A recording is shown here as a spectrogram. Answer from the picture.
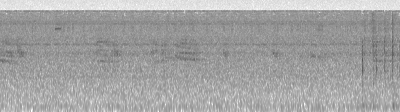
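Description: Faint, scattered bird chirps over a steady low outdoor hum; near the end, a quick cluster of clicks and flutter as a bird flaps its wings at a mesh tube seed feeder.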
